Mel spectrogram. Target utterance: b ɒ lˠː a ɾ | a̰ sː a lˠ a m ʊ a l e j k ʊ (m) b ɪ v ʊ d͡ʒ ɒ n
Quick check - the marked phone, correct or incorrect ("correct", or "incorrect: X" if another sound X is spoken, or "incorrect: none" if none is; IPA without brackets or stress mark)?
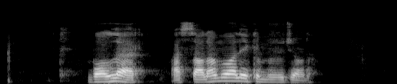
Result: correct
